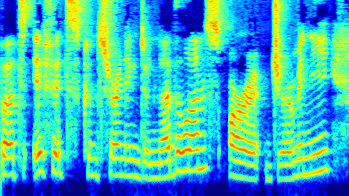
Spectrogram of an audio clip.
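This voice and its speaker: Against a quiet background, a woman with a Flemish accent talks at a moderate pace in a fairly high pitch. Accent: Flemish Dutch-accented English. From Flanders, Belgium. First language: Dutch. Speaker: genealogist. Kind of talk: interview. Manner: halting.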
